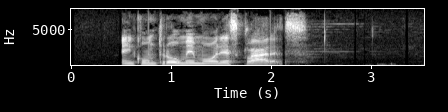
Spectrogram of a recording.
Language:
Portuguese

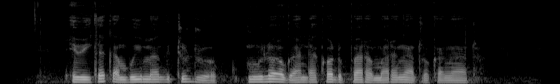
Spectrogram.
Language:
Luo (Kenya and Tanzania)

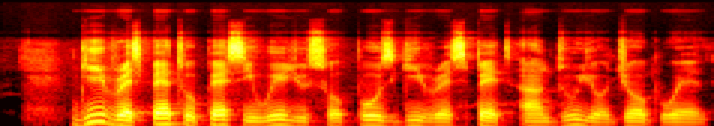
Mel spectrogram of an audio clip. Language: Nigerian Pidgin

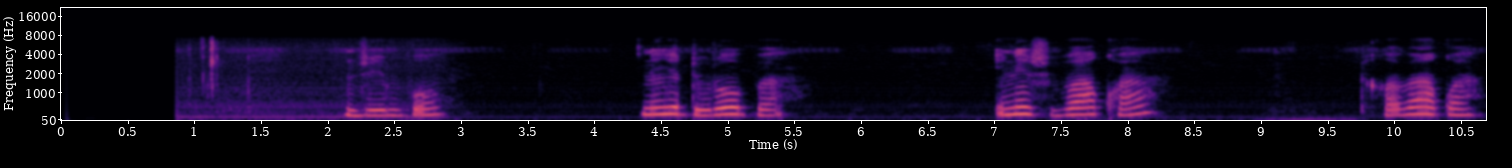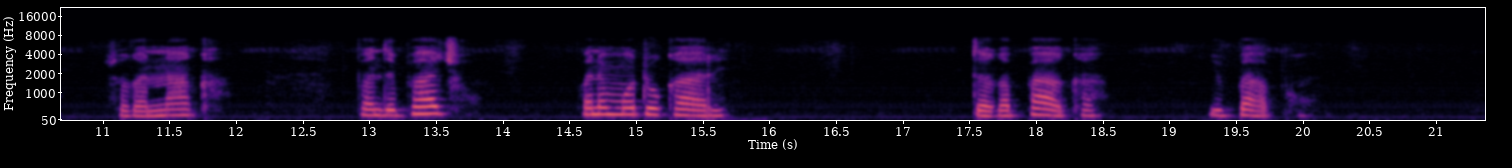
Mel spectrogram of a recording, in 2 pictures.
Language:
Shona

